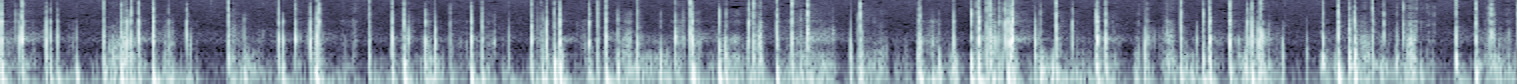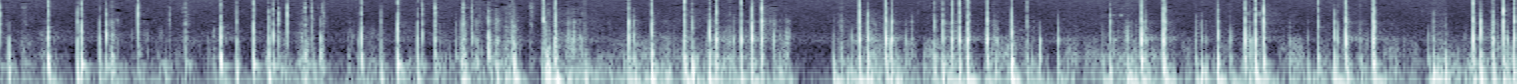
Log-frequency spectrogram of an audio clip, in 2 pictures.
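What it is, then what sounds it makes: Beeswax food wrap. A beeswax-coated fabric food wrap with a strawberry print, shaped into a dome, is tapped and scratched with long acrylic nails. The result is a dense, continuous stream of quick crinkly taps and crackles with a heavy low thump and very little brightness, steady throughout with only brief pauses.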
